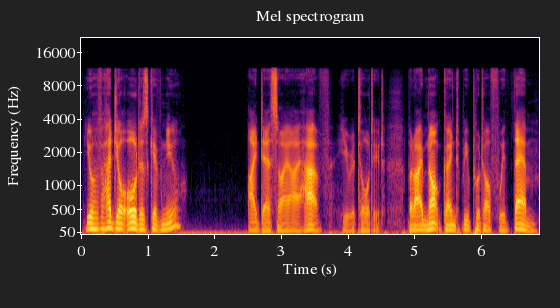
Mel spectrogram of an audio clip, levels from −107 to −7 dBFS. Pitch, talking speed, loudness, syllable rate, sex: 95 Hz, 210 wpm, -21 LUFS, 5.5 syllables/s, male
